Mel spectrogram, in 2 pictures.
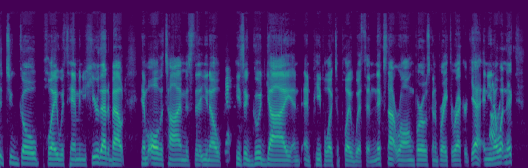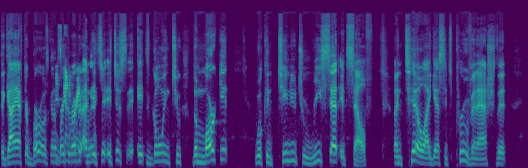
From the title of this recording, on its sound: LIVE From Alpin Haus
